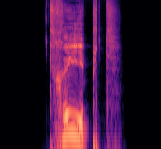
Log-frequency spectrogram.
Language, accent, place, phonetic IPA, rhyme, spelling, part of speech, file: German, Germany, Berlin, [tʁiːpt], -iːpt, triebt, verb, De-triebt.ogg
- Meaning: second-person plural preterite of treiben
